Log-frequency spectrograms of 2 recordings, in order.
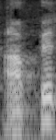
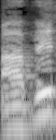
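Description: First: The middle consonant is voiceless, like p. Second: The middle consonant is voiced, like b. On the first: "アペと、発音します。" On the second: "濁って発音されるときも時々ありますが"

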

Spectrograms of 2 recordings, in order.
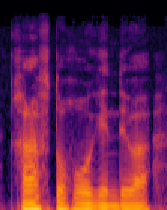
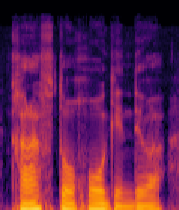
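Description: No difference in how they are said.

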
